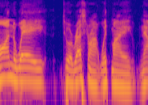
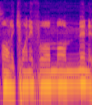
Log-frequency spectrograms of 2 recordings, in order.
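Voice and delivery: put-on demon voice, much slower. Working a kitchen shift, counting down the minutes in an inner demon voice. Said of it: "I got my inner demon voice going".

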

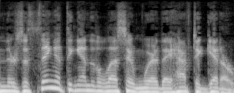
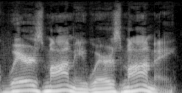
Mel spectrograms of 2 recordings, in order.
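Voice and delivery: mock crying, acted tearful calling out. Retelling a lesson, acting out someone looking around for mommy, imitating someone crying. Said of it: "looking around like crying".

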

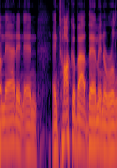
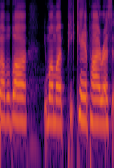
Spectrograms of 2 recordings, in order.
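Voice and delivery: put-on sweet, friendly voice, pitched higher; 12 semitones higher than usual. Recalling how Belinda answered calls when she screened them: imitating Belinda's sweet phone voice. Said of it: "she'd be like".

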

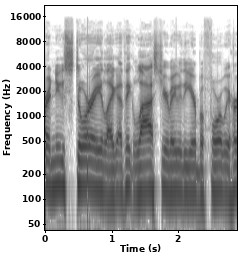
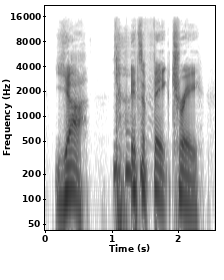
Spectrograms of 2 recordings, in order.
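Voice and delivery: openly proud, swooping tone. Showing how you answer people who judge your fake tree; saying it proudly. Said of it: "you say that proudly".

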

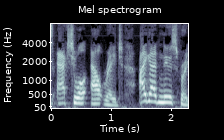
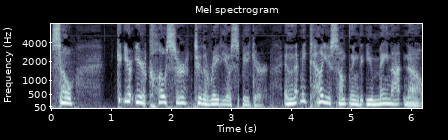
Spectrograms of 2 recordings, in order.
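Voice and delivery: whispered, much lower; 3 semitones lower than usual. Radio speaker asking listeners to lean closer to the speaker: whispering. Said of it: "I'm whispering because I learned somewhere".

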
